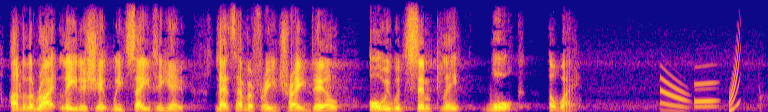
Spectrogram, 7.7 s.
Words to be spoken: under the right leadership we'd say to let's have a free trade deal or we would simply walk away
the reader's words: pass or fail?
fail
